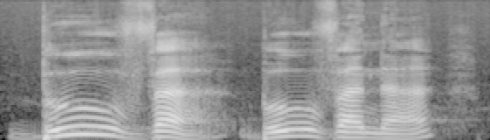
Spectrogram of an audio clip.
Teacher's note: Usually, in Bengali, usually we would pronounce it more as a V sound. Особенность произношения такая, что в слове Бхубана вторая буква Б, поскольку хотя после нее, когда после нее не стоит буква H, произносится в большей степени как В.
